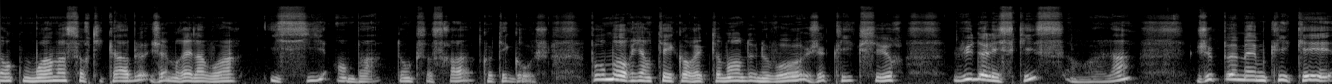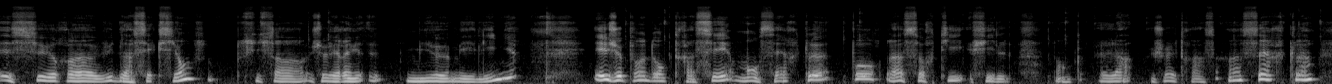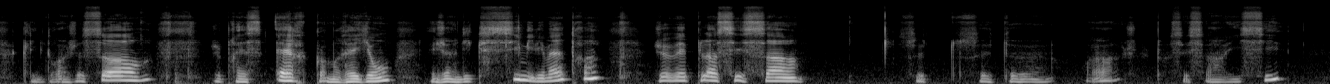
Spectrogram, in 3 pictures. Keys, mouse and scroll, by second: 9.5 click, 11.1 scroll up 1, 11.6 right click, 14.4 click, 15.7 click, 16.3 click, 19.0 scroll up 1, 19.5 right click, 21.7 click, 23.7 click, 25.6 click, 26.2 right click, 27.8 click, 29.4 r, 31.4 KP_6, 31.7 Return, 35.0 click.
